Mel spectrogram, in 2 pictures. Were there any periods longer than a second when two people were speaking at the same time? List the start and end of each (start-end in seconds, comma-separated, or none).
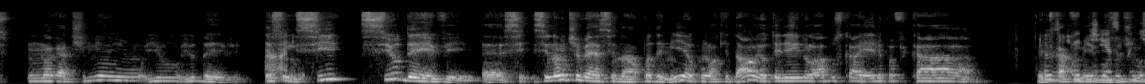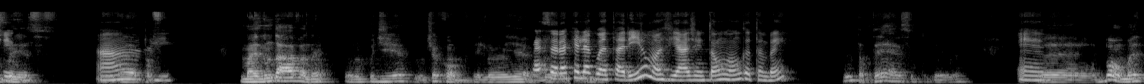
10.4-11.7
